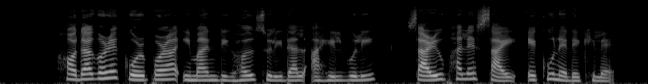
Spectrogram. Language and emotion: Assamese, neutral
